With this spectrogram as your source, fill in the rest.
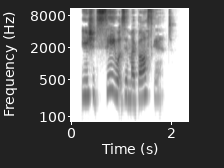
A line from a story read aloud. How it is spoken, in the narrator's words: she whispers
